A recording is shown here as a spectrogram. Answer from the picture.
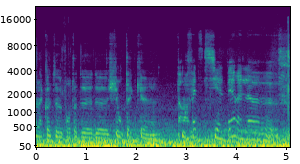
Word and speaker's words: Świątek: Alors, je vais essayer de bien le prononcer à la polonaise. C'est Świątek, la favorite Świątek.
